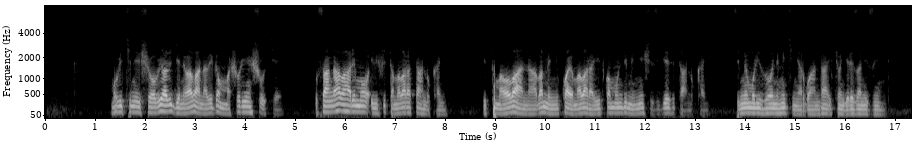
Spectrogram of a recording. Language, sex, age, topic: Kinyarwanda, male, 36-49, education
